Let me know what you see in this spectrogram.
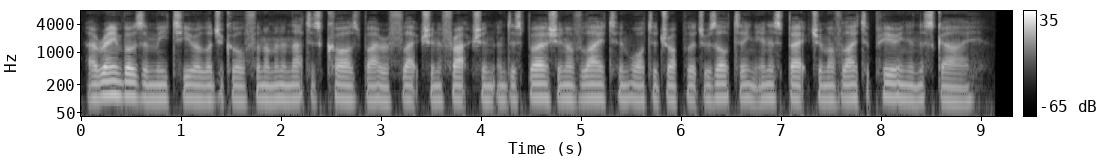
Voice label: speaker, en GB; piper voices; vctk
